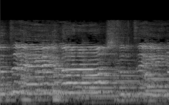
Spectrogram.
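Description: A woman singing fado in Portuguese, her voice bending and holding long notes, accompanied by a Portuguese guitar and a classical guitar.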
